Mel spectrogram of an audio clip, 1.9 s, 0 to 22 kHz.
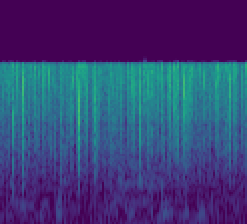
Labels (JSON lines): {"label": "biophony, cascading saw", "recorder": "SoundTrap 600 or HydroMoth"}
